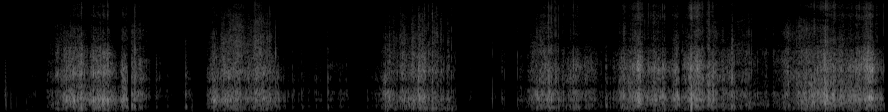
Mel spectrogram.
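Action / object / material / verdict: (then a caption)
scrape / kenaf paper wrapped around a microphone / paper / none. A hollow wrap of kenaf paper around a microphone is scratched and rubbed at its end by a thin pick held in the fingers. Close, dry crinkling and scraping rustles come in several bursts separated by short near-silent gaps. The sound is mid-focused with a bright papery edge and almost no low end.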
